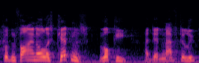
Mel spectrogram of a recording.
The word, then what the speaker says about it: Lughee: It's about my daughter, and the lucky is spelled L-U-G-H-E-E, and it's the Manx word for mice, so it's mice are unlucky.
